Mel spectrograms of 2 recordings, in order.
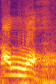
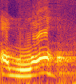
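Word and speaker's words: الله: Kemudian Ketika mengucapkan Allah, lidah kita itu menopang bagian atas di pangkal gigi bagian atas ditopang. Allah, ya, harus ditopang. Kalau tidak, nggak keluar. Banyak orang membaca nama Allah itu dengan sebutan Allah. Nah, itu salah, karena lidahnya tidak menopang bagian atas. Nah, salah penyebutan nama Allahnya. Nah, kata Allah itu merupakan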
